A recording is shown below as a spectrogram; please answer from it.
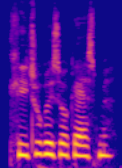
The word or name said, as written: klitorisorgasme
